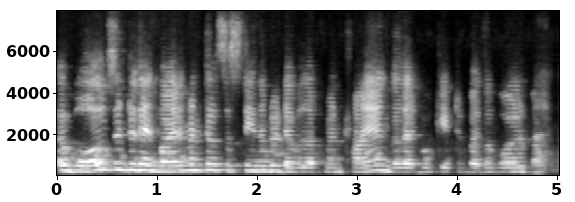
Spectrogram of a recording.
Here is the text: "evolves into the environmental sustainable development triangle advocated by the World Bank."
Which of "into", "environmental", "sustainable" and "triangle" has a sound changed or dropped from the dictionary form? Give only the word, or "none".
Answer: none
